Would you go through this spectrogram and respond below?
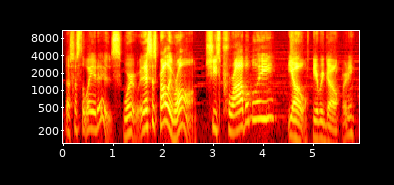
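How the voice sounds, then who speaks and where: A man with a very bright, forward voice pitched a little high gives casual livestream commentary. He talks off the cuff, thinking aloud and interrupting himself as he reacts. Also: very animated, moderate pace, soft background music.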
